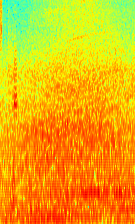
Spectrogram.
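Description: A truck roars past.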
